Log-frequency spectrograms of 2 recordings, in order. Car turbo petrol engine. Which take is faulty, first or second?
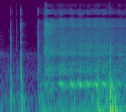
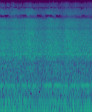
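second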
